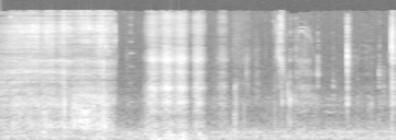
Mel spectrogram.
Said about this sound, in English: Okay, I'm going to do a slurp for all the slurper fans out there.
